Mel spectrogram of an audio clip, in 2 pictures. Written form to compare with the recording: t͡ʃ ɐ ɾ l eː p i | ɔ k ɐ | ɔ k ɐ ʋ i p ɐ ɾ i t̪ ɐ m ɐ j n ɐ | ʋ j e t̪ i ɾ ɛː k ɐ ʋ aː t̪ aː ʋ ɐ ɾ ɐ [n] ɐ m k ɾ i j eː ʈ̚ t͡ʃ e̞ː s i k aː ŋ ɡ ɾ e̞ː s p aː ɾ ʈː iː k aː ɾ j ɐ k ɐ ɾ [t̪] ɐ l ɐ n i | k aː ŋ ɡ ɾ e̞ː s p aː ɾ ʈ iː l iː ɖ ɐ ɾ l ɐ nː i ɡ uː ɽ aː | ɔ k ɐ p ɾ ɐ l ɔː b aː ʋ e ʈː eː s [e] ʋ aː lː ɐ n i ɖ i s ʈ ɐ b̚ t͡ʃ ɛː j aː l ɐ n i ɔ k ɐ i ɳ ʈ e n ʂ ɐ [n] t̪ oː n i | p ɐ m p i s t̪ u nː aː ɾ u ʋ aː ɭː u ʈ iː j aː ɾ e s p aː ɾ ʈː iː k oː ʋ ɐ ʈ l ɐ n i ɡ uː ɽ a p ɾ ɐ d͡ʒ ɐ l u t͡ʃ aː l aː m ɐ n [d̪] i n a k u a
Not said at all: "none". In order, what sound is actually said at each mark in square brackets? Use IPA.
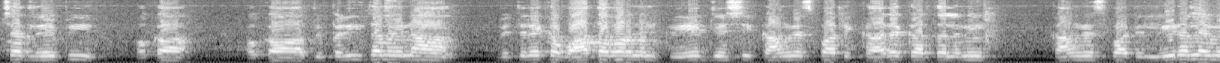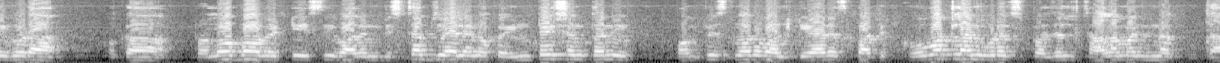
ɳ, t̪, i, n, d̪

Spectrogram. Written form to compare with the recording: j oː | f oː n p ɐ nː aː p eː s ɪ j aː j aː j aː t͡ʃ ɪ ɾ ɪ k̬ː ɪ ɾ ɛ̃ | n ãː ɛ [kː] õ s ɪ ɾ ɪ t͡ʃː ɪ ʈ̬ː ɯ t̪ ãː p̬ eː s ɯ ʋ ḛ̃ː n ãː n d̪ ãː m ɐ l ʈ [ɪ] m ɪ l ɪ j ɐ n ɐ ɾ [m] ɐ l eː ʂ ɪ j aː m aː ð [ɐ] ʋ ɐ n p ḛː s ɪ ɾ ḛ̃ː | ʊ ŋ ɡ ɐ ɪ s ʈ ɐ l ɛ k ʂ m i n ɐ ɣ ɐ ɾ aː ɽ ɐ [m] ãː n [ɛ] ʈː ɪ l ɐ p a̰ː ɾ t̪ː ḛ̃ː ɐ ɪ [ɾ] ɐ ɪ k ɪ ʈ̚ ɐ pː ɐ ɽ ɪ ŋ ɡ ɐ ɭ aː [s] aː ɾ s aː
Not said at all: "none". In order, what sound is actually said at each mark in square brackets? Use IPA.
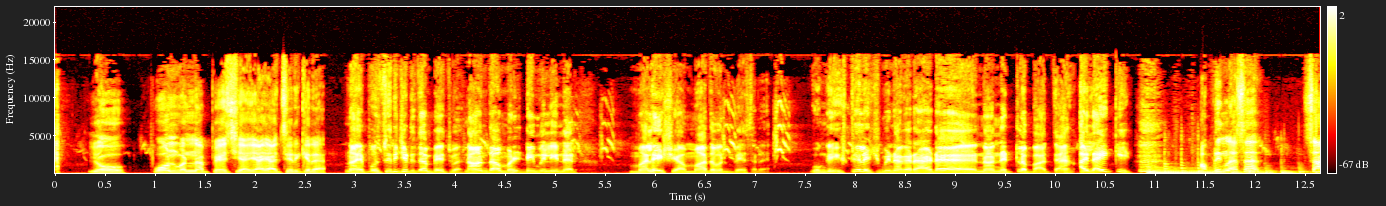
pː, i, m, ɐ, n, ɛ, l, s

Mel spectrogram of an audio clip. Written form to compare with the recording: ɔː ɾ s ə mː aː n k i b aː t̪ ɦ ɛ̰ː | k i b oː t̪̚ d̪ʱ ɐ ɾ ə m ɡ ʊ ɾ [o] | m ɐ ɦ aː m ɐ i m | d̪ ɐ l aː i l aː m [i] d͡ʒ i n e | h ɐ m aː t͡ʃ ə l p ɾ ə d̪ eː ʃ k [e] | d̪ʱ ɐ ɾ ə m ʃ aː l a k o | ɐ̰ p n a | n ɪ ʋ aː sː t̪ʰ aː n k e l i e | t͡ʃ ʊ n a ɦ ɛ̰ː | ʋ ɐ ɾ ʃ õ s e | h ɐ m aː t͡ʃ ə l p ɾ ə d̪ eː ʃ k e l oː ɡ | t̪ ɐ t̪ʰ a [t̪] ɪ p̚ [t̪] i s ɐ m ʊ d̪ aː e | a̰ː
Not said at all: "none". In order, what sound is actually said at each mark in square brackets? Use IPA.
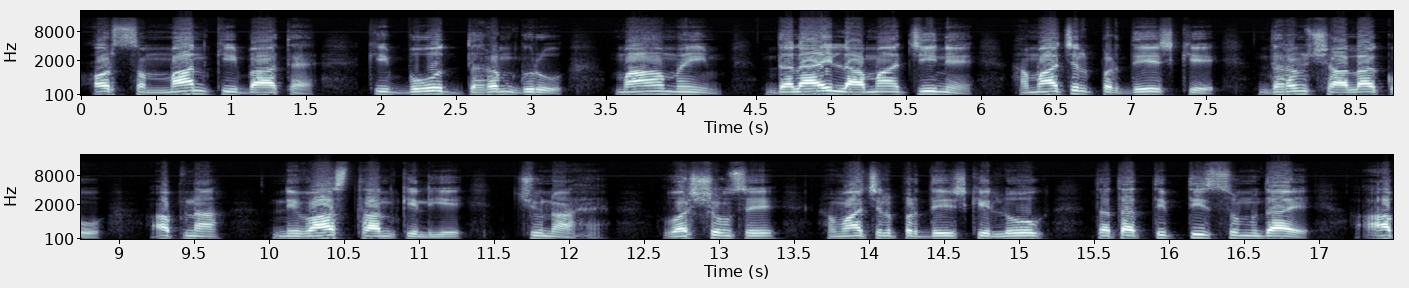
u, a, e, t̪, t̪

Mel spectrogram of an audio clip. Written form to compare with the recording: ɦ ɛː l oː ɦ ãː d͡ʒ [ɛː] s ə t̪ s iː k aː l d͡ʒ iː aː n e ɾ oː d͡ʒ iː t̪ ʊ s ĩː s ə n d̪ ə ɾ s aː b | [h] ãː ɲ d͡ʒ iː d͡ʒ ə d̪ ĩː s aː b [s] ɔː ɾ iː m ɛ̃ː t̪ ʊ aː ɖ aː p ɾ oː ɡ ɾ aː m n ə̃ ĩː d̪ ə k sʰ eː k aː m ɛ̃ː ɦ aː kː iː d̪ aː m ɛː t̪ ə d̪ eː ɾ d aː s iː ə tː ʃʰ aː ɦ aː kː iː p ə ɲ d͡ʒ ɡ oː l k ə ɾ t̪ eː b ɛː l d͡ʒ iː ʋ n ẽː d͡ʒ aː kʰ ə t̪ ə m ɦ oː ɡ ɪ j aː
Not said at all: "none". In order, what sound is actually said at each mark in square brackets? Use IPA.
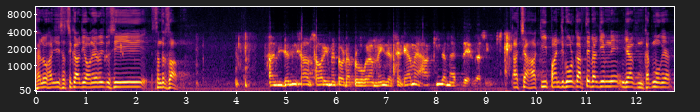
iː, h, s

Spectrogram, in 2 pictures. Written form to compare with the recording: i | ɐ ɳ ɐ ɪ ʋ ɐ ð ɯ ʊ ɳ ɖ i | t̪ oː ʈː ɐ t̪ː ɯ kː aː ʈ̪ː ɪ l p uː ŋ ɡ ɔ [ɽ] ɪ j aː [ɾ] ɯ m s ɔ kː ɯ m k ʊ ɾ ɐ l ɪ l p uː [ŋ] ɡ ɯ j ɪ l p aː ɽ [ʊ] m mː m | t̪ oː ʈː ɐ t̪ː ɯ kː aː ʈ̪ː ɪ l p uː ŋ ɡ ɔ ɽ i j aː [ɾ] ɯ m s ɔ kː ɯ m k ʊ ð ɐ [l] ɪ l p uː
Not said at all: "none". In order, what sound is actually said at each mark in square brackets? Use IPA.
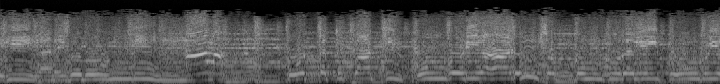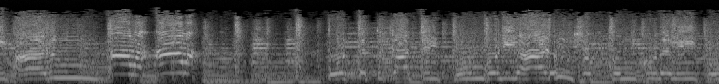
ɽ, ɽ, ŋ, ɯ, ɽ, l

